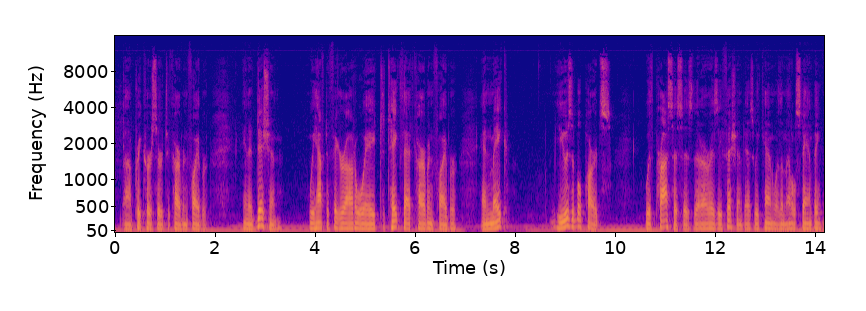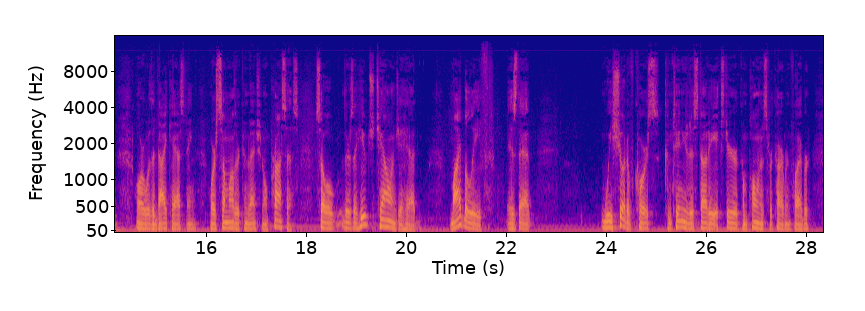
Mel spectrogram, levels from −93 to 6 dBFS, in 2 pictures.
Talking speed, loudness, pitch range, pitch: 145 wpm, -27 LUFS, 70-100 Hz, 90 Hz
